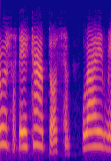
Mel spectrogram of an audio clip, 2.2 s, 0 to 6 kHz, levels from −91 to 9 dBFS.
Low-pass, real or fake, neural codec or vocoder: 5.4 kHz; fake; codec, 16 kHz, 1 kbps, FunCodec, trained on LibriTTS, 50 frames a second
